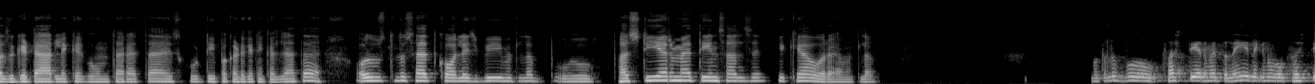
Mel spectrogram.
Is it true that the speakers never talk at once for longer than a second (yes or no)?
yes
